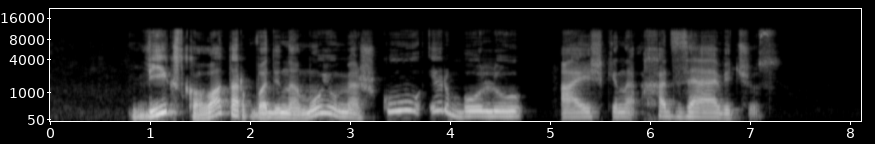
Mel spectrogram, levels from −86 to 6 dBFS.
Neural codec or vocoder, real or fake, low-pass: none; real; 10.8 kHz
